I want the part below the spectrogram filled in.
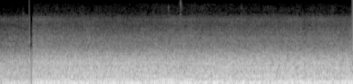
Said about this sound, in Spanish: es de que en este coche, el Honda Civic, una de las cosas más criticables de las pocas, porque es un excelente coche, es el ruido de rodadura muy alto en el habitáculo, algo endémico de los vehículos japoneses y que en este Civic se nota mucho.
